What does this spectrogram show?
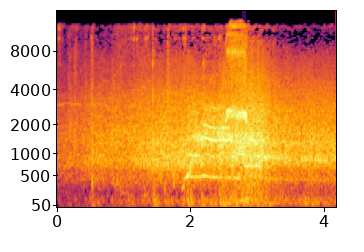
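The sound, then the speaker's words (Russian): Hockey player Ovechkin lets out a loud, drawn-out triumphant victory shout after a goal, over a constant roar of arena crowd noise. The yell swells in the middle and then fades back into the crowd. “Ну, это крик победы, тоже в исполнении Овечкина.”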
